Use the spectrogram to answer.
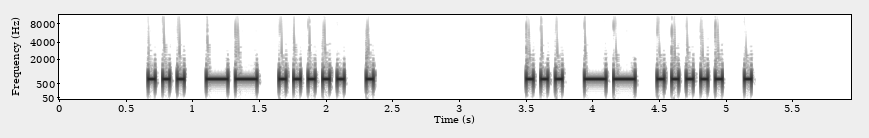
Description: Morse code, heard as a keyed tone, about 22 wpm, 700 Hz. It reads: SM5E SM5E
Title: DXCC-100 Call Signs - 4 Characters - Repeated 2x - 22wpm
